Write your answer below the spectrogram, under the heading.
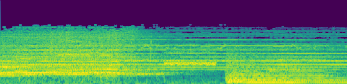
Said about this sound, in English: Turn the alarm off. Aye, sir.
